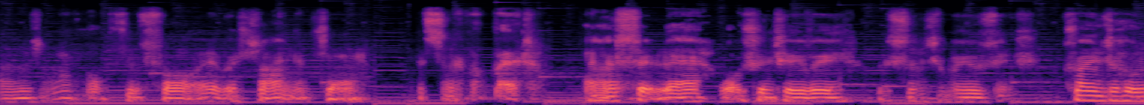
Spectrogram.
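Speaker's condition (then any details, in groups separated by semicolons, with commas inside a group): Tongue cancer, hemiglossectomy; half tongue removed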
